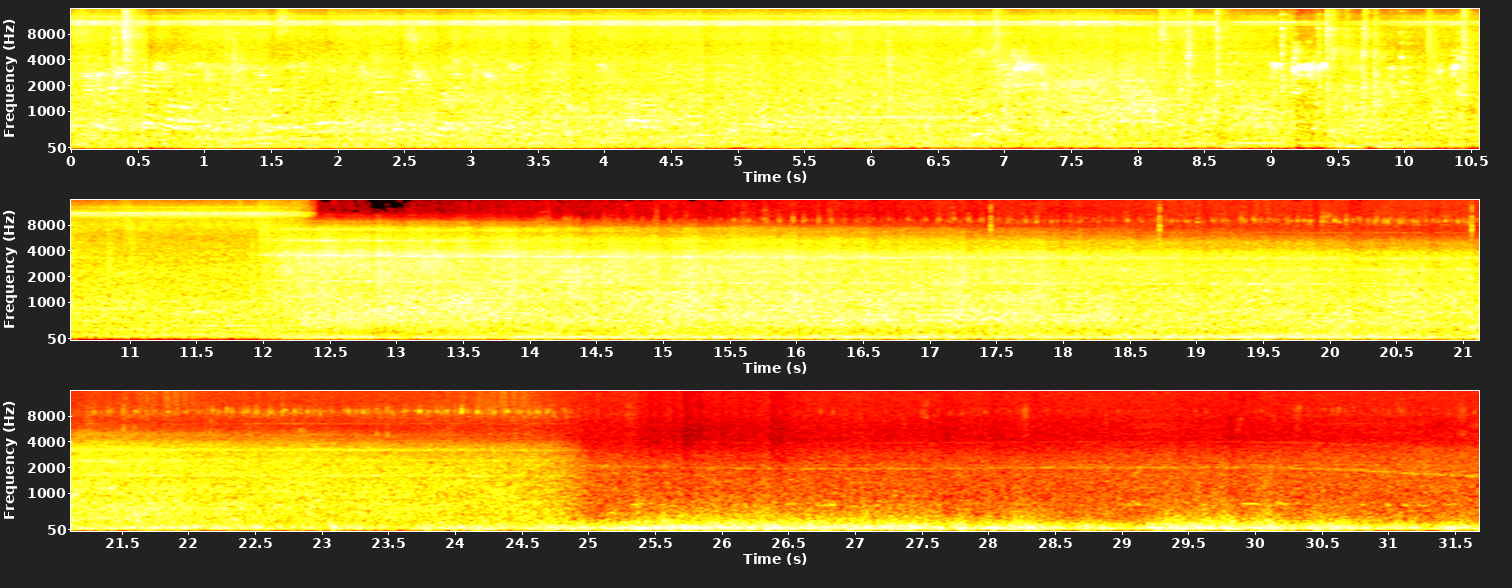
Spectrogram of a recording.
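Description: Jet airliner noise around an airport apron and runway: steady engine noise with a high whine while the aircraft stands at the gate, then a steady, fuller engine noise from about twelve seconds in. From about twenty-five seconds a low rumble with wind gusting on the microphone takes over, as an airliner comes in to land.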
